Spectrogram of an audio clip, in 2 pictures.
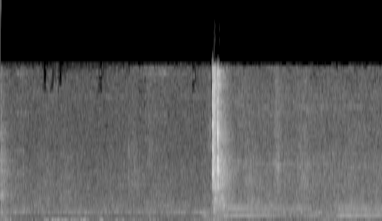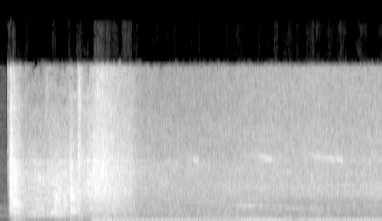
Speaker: everything sounds good we give it a quick little read here I'm super excited guys this thing is road ready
